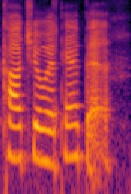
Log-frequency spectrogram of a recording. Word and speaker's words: cacio e pepe: It's like cacio e pepe. That's how you say it.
